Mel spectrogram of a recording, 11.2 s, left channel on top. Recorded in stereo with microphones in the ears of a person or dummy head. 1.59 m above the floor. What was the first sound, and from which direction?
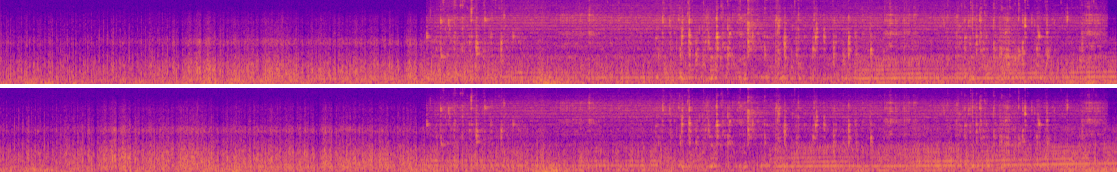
Boiling, 30° left (ahead or behind).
